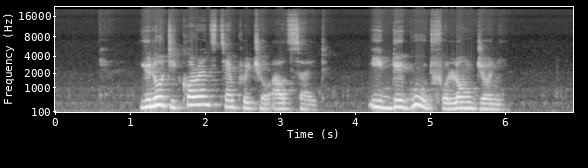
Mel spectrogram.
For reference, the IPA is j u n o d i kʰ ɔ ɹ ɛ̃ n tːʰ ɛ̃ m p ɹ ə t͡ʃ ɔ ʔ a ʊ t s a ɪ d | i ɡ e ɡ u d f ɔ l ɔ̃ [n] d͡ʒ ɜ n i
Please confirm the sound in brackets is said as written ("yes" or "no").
no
